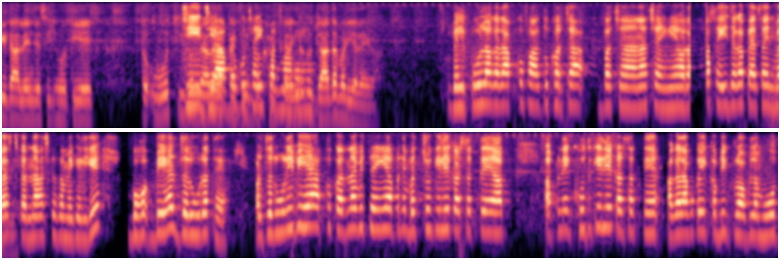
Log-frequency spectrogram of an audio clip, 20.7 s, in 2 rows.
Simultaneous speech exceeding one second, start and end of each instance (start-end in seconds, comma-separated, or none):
2.4-4.4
